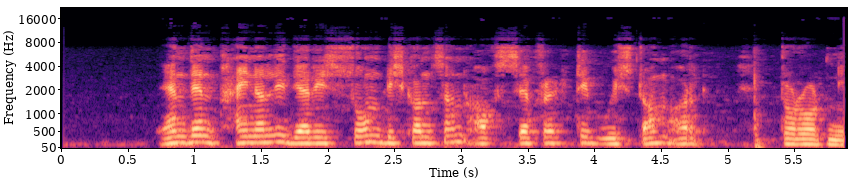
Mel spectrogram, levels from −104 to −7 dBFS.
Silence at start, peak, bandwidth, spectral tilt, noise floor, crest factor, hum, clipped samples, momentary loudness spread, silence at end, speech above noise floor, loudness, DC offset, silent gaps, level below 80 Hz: 0.75 s; -2 dBFS; 9 kHz; -5.5 dB/octave; -50 dBFS; 18 dB; none; under 0.1%; 8 LU; 0 s; 32 dB; -18 LUFS; under 0.1%; none; -46 dBFS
